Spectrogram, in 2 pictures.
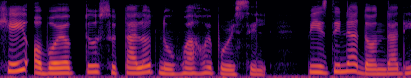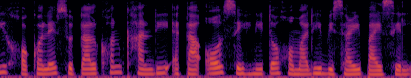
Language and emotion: Assamese, neutral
